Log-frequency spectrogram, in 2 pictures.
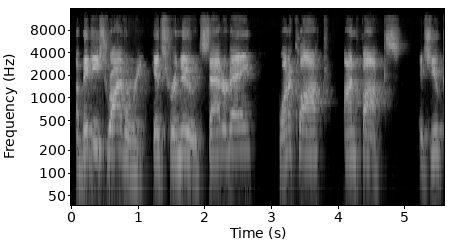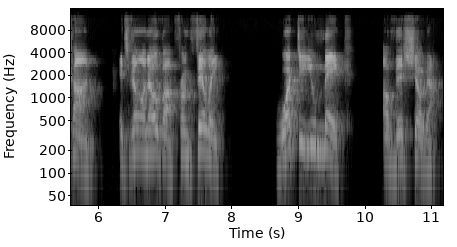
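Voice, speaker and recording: Male sports interviewer, high bright voice, lively questions, roomy echo. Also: a little slow. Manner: lively, shifts pace within questions.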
